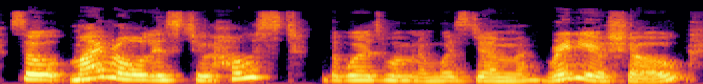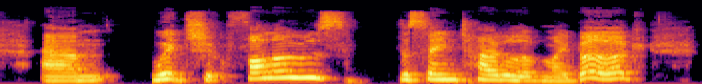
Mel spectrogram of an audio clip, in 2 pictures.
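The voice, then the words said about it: London English accent. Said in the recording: “originally London, England. You can hear my accent in the background there”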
